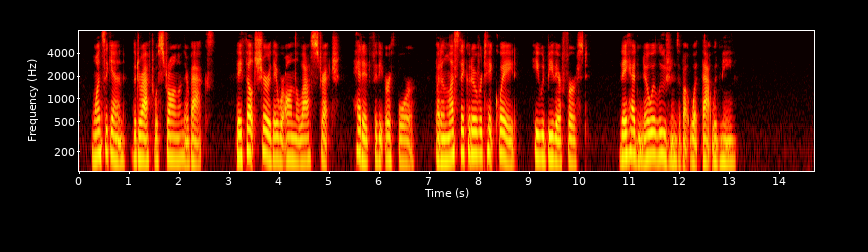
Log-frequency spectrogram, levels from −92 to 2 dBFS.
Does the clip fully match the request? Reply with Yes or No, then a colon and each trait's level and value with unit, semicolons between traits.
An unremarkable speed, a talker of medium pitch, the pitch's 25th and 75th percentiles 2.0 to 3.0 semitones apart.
Yes: average, 175 wpm; medium, 160 Hz; average, 2.7 semitones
